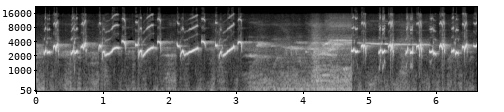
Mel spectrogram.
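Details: Oriental magpie-robin, called kacer, a champion bird in ngobra style with full isian. Quick upslurred whistles repeat for three seconds, then a short rushing noise, then the bright chirping phrases return.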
